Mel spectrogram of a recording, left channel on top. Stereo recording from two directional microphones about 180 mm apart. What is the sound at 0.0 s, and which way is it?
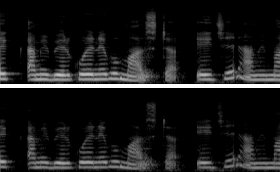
Speech, 35° left (ahead or behind).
